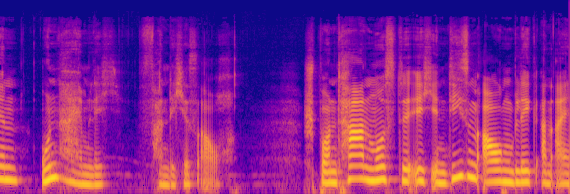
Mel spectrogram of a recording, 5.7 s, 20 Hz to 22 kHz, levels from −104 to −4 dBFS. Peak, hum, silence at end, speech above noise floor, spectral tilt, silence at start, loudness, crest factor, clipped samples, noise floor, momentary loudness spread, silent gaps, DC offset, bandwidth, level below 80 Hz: -4 dBFS; none; 0 s; 38 dB; -6 dB/octave; 0 s; -20 LUFS; 18 dB; under 0.1%; -58 dBFS; 17 LU; none; under 0.1%; 14 kHz; -50 dBFS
